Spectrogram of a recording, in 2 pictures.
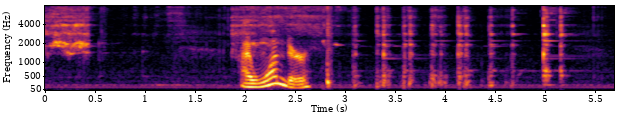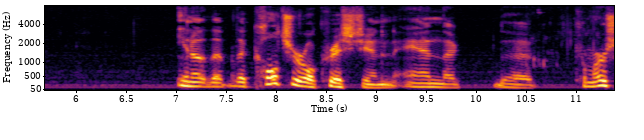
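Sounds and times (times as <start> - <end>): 
squeaky thermos squealing: 0.0 - 0.6, 1.8 - 3.1
speech: 2.0 - 2.8, 7.0 - 11.3
coffee being poured: 10.5 - 11.0.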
